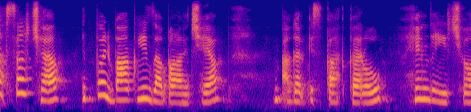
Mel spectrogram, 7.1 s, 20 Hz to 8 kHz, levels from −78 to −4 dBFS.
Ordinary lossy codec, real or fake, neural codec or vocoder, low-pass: none; fake; codec, 16 kHz, 1 kbps, FreqCodec, larger model; none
